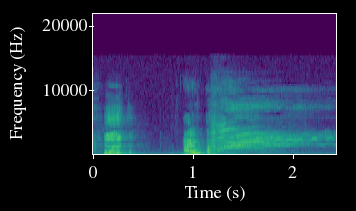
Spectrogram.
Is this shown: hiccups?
yes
